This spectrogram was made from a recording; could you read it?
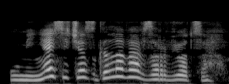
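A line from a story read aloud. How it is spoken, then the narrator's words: Grumbled mutter. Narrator (Russian): буркнула я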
